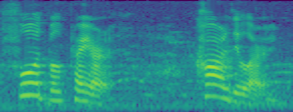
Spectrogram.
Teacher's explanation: nouns where the stress lies in the first word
